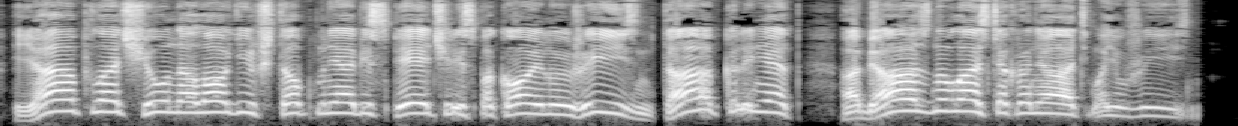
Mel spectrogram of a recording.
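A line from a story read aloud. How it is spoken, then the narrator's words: Furious shouting. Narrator (Russian): Стукнув кулаком по стулу, он заорал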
